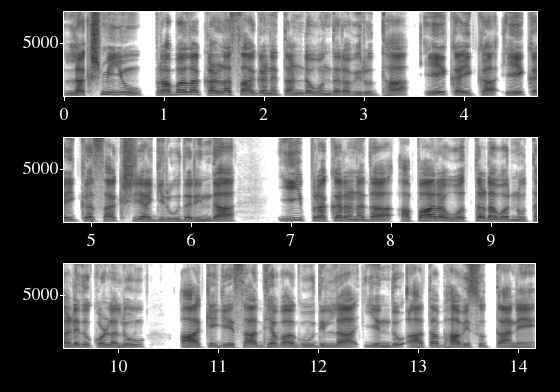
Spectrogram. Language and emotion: Kannada, neutral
